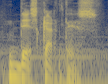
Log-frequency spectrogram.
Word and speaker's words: Descartes: In many languages his name is pronounced Descartes, but in French his name is pronounced. "Decart".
